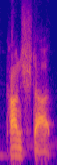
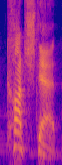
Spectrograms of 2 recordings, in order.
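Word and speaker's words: Konschtat: However the fuck that's pronounced. It's K-O-N-S-C-H-T-A-T. Konstadt, I would say.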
